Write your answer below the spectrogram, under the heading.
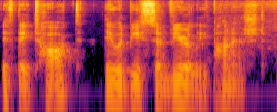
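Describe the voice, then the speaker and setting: Low-voiced man reading a story aloud. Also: steady tone, moderate pace, fairly bright tone. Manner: explains simply, asks listeners questions. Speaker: reader of a children's novel. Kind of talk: read-aloud storytelling with explanatory asides.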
